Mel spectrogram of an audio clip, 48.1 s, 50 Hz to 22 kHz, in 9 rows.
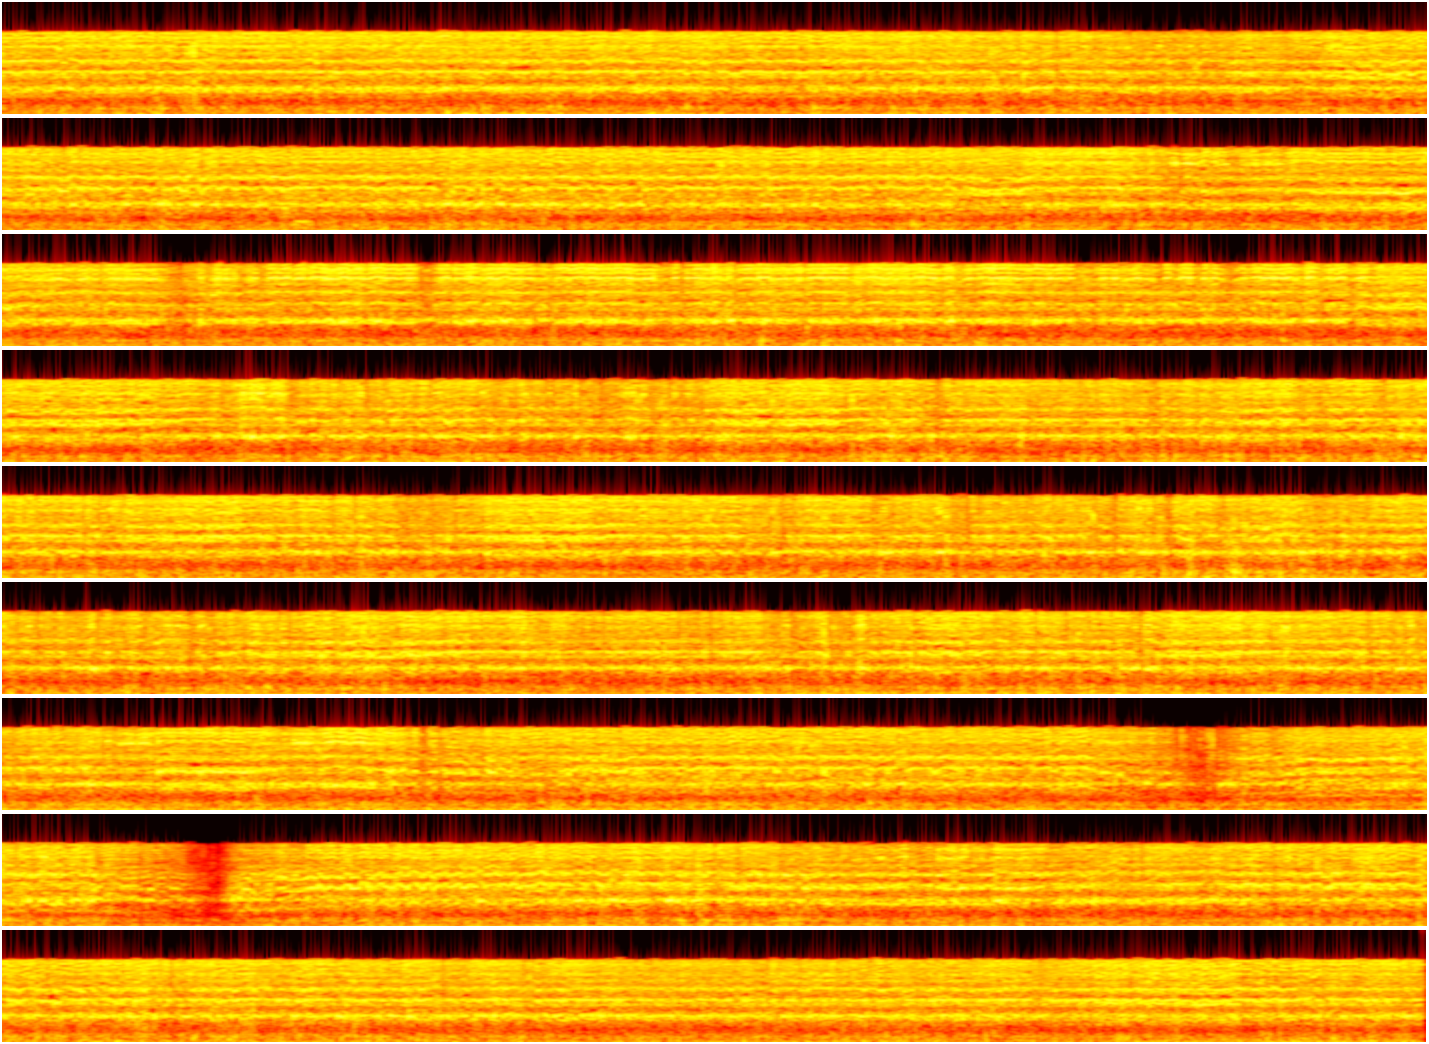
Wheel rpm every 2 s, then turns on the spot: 230, 230, 210, 200, 210, 220, 230, 230, 230, 230, 230, 220, 230, 230, 230, 230, 220, 190, 120, 170, 220, 220, 240, 230.
none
